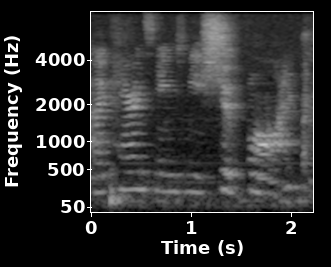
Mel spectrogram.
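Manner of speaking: usual speaking voice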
